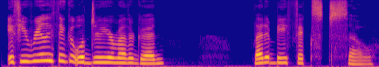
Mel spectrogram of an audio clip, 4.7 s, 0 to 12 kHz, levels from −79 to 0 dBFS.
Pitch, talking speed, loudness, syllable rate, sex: 245 Hz, 190 wpm, -17 LUFS, 5.2 syllables/s, female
